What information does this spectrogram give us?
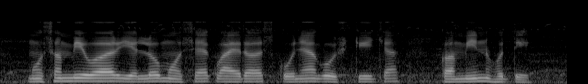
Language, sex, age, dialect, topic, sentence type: Marathi, male, 25-30, Varhadi, agriculture, question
